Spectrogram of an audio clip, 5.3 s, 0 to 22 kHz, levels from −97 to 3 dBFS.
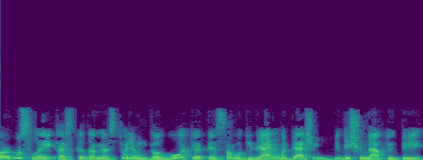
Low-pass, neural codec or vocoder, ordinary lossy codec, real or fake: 7.2 kHz; codec, 16 kHz, 1 kbps, FreqCodec, larger model; MP3, 32 kbps; fake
